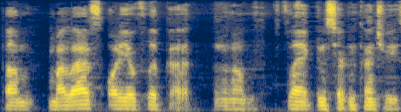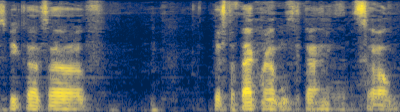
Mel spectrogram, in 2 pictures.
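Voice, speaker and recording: Male host, very deep voice, laid-back rambling delivery, mouth full of candy. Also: measured pace, no echo, low-quality recording. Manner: relaxed, rambling, self-deprecating. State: eating candy with a toothache. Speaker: podcast host. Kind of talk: casual chat.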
